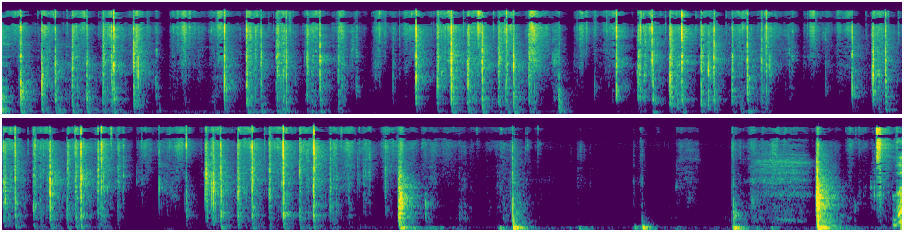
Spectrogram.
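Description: A deck of tarot cards being shuffled by hand: quick runs of papery flicks and clicks in bursts. In the last five seconds come several separate thumps of the cards against the table.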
